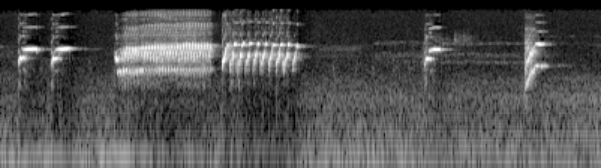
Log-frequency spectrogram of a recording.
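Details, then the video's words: Timbrado canary singing during training: paired sharp chirps, then a dense buzzy roll and a rapid pulsing trill, followed by quiet and a couple of isolated upward-sweeping notes. "Υour canary will sing UNSTOPPABLY"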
